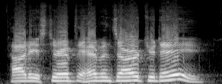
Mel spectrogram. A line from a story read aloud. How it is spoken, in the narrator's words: people exclaim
